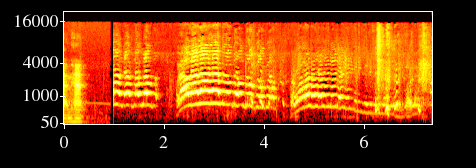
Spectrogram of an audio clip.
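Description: A cat yowls loudly in long, wavering cries.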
